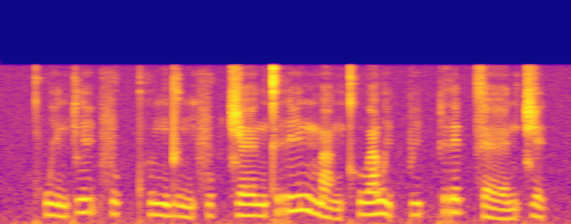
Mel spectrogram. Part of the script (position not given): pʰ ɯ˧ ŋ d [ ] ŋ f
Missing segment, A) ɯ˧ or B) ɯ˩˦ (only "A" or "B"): B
